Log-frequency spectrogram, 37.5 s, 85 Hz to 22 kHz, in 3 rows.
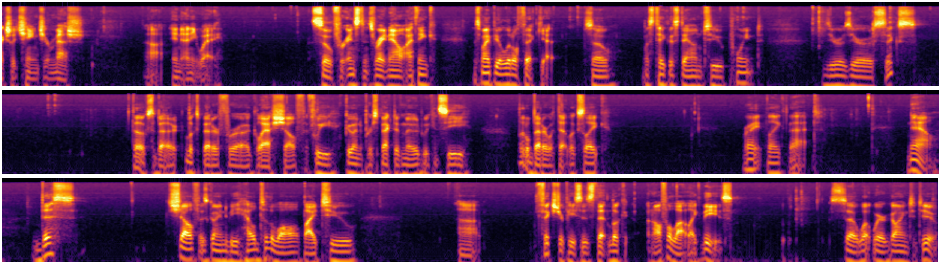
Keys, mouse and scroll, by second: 1.0 shift+middle click, 1.5 middle click, 4.2-4.5 scroll up 2, 4.6 shift+middle click, 5.3-5.6 scroll up 2, 5.7 shift+middle click, 7.5 click, 8.9 click, 13.5-14.3 scroll down 5, 14.3 middle click, 16.5 KP_5, 17.4 shift+middle click, 18.4 middle click, 23.2-24.4 scroll down 6, 24.2 middle click, 29.4 shift+middle click, 32.7 click, 35.5 KP_1, 37.3 KP_5.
